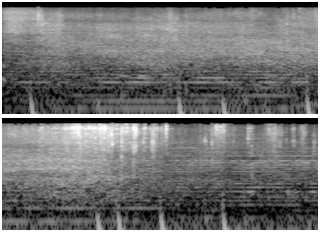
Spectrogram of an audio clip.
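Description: Background music of low held notes with a scattered series of short low thuds.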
